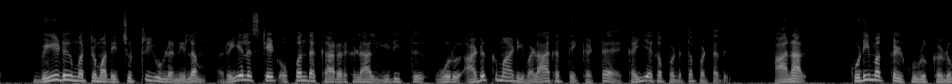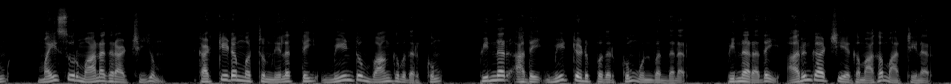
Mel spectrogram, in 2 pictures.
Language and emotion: Tamil, neutral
